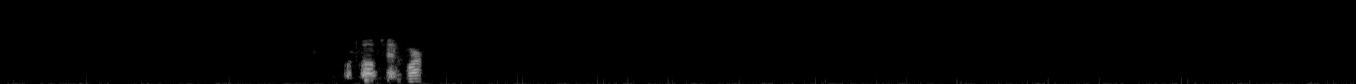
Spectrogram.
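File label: police department, scanner audio trunk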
